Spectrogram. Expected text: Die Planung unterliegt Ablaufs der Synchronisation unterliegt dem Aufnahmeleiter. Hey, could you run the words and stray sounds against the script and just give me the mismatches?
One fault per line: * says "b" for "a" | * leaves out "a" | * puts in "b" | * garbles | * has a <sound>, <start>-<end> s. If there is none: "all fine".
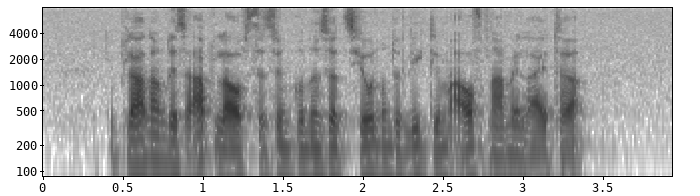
* says "des" for "unterliegt"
